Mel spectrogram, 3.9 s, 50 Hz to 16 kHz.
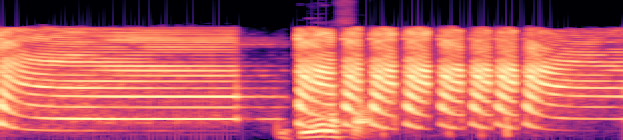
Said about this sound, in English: Now, wait, do you, like, is that part of your generation, like, one of those air horns when, like, that, like, to the 20-somethings, that means, like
